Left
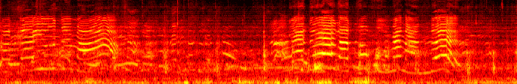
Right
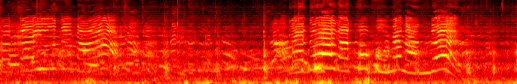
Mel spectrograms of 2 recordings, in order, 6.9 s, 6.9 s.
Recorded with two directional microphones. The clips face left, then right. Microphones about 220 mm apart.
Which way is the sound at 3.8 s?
40° right (ahead or behind).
